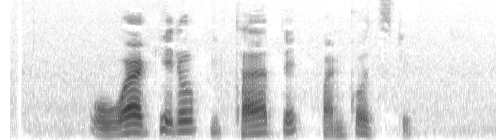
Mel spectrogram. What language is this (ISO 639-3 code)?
cpy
